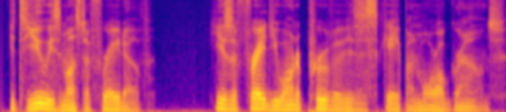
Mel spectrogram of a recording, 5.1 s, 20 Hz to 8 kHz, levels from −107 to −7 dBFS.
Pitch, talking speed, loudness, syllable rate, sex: 105 Hz, 215 wpm, -20 LUFS, 5.7 syllables/s, male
